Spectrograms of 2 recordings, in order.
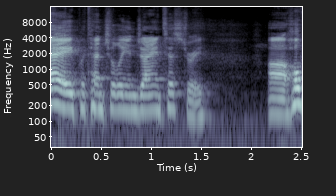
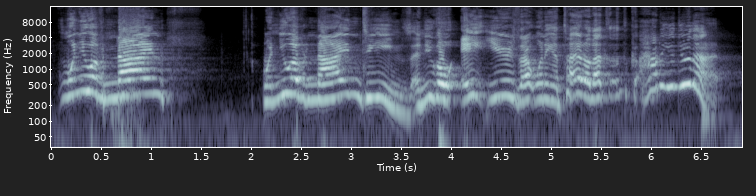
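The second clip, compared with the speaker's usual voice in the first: incredulous rant; 8 semitones higher, 5 dB louder than usual. Real, not acted. Incredulous rant about nine teams.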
